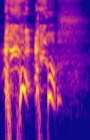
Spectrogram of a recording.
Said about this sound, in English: Excuse me, I'm just going to have an air conditioning-induced coughing fit.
